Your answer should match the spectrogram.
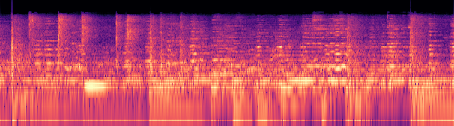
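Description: Lively Alpine folk dance music with a steady bass, overlaid by sharp slaps and stamps repeated many times across the span, the hand-on-leather and shoe strikes of a Schuhplattler dancer.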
